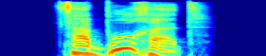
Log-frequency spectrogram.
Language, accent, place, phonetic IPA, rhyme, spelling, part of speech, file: German, Germany, Berlin, [fɛɐ̯ˈbuːxət], -uːxət, verbuchet, verb, De-verbuchet.ogg
- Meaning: second-person plural subjunctive I of verbuchen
